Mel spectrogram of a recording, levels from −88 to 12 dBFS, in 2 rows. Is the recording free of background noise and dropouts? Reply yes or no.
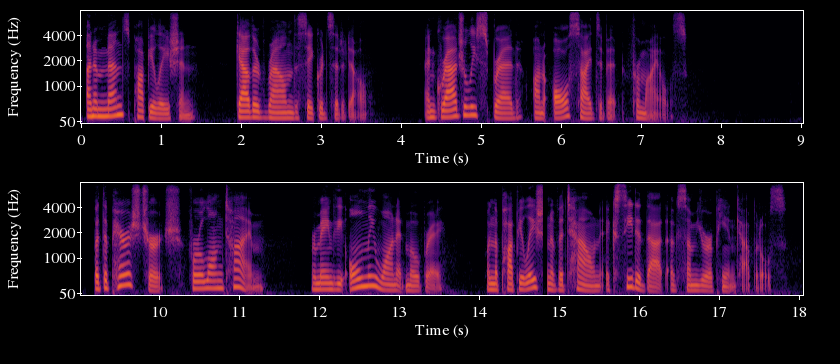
no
